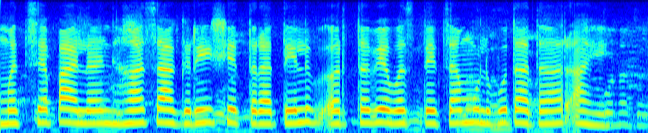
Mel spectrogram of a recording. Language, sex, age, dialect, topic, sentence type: Marathi, female, 18-24, Standard Marathi, agriculture, statement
